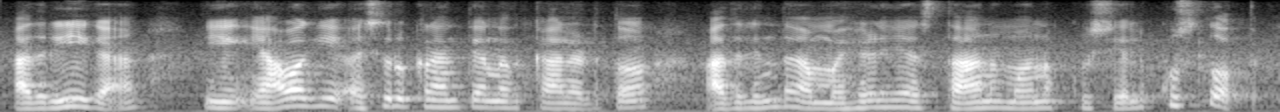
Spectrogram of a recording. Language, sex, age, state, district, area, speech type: Kannada, male, 30-45, Karnataka, Vijayanagara, rural, spontaneous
